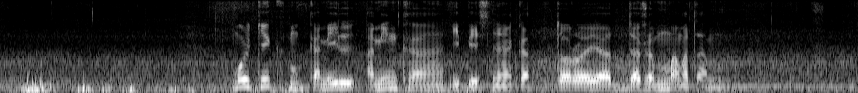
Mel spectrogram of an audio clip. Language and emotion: Russian, positive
